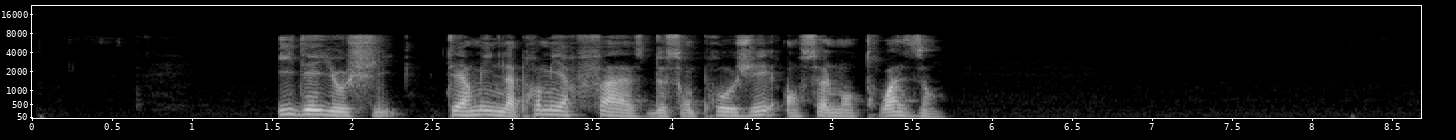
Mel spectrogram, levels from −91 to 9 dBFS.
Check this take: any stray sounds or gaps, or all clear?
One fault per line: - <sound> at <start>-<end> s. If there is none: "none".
none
